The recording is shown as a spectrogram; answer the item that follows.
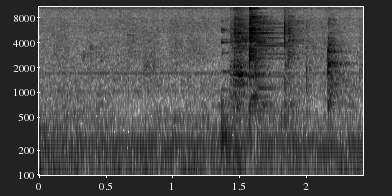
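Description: A steel tumbler is set down with a short metallic clatter, a quick cluster of clinks about one and a half seconds in.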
